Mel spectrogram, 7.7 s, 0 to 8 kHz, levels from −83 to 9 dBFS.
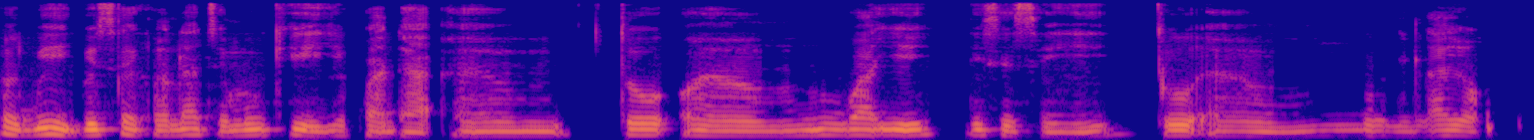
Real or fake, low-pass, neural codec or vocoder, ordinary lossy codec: fake; 7.2 kHz; vocoder, 44.1 kHz, 128 mel bands every 256 samples, BigVGAN v2; none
